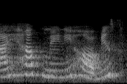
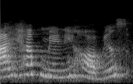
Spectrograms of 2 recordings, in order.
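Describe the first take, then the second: The two takes are said the same way.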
